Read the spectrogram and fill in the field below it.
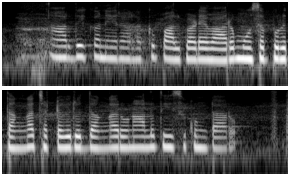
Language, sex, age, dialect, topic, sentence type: Telugu, male, 56-60, Telangana, banking, statement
